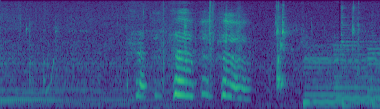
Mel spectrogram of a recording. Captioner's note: laughing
